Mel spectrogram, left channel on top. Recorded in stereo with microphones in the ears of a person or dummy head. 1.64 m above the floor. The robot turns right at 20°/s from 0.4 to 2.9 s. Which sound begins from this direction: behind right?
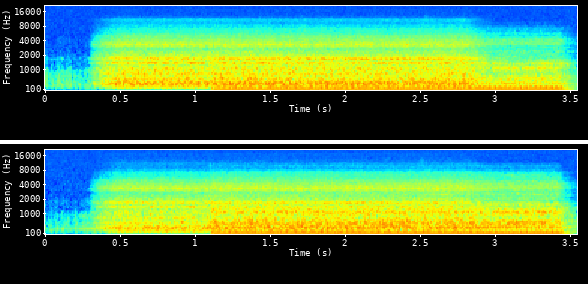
A microwave, at 1.1 s.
